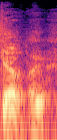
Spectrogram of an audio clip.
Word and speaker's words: Gough: It actually is just Go.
